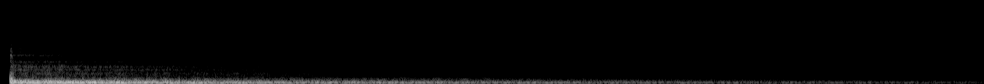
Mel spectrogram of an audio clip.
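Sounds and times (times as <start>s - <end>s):
hollow sub bass impact: 0.1s - 6.0s.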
